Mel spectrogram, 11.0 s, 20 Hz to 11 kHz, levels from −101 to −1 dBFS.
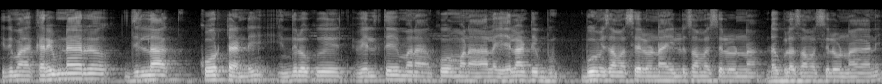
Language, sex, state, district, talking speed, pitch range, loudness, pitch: Telugu, male, Telangana, Karimnagar, 110 wpm, 120-135 Hz, -25 LUFS, 125 Hz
